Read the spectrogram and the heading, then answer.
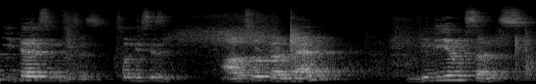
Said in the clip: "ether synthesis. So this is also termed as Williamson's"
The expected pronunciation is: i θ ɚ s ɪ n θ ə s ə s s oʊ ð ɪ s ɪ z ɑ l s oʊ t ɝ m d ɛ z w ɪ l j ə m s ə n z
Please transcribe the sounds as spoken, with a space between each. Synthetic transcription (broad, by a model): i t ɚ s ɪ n t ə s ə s s oʊ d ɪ s ɪ z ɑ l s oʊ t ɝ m ɛ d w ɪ l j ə m s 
